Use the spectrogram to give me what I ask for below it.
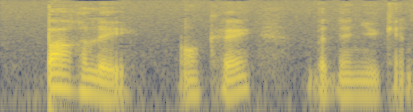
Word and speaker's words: parler: Okay, well, pronunciation is the same, parler, parler.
